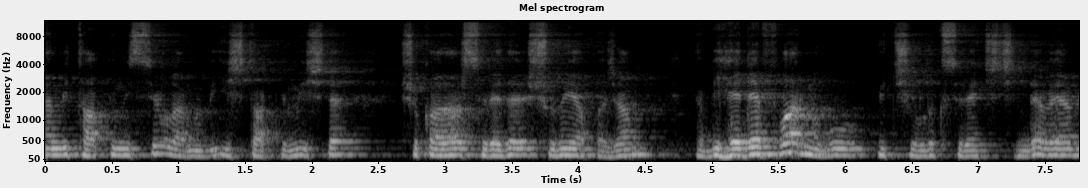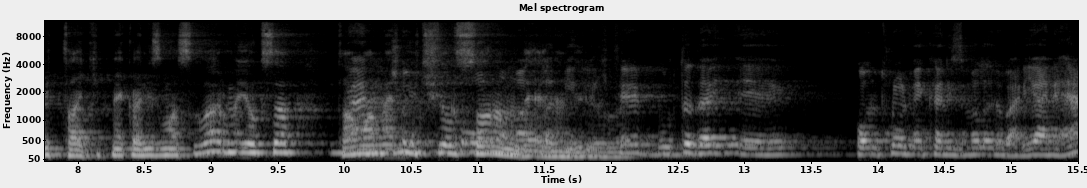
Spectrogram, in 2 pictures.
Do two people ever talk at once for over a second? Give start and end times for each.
10.0-12.2

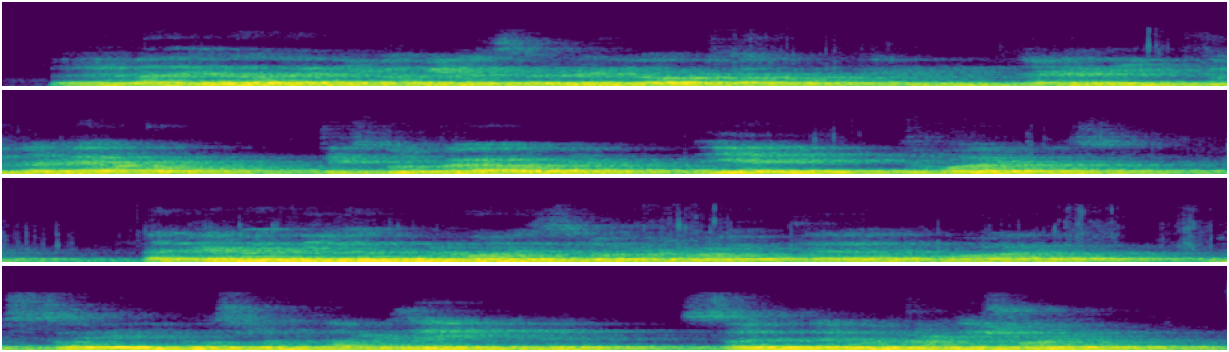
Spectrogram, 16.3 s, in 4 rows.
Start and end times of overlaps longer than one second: none

